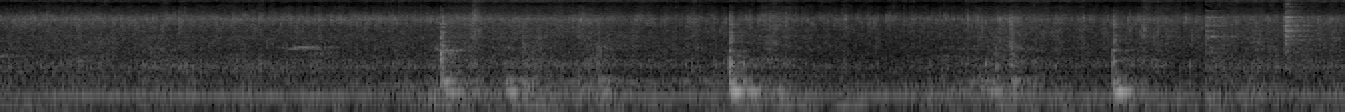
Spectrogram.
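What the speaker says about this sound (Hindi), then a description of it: "चिकन को अच्छी तरह भूनना है।" Chicken karahi with karahi masala and cumin fries in a pan with a steady, loud sizzle, broken by a few sharp clanks of a stirring spoon against the metal.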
